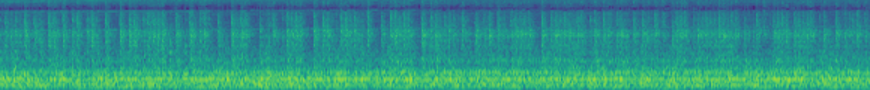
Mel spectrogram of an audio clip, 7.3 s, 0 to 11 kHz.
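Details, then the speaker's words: Indesit IWC71453 7 kg washing machine on a fast test spin aiming for 1400 rpm: loud steady roar with hard droning hum; drum bearings completely gone, drum eating into the plastic tub. "So the bearings have completely gone on this. To the point where the drum's just eating away at the plastic, and you know, you can't really do much of this."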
